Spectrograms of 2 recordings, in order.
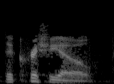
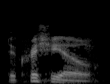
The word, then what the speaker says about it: DiCriscio: It looks like DiCrisco. And 90% of the people who spell it or say it that way. The D in DiCriscio in Italian means of or from.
